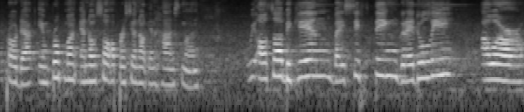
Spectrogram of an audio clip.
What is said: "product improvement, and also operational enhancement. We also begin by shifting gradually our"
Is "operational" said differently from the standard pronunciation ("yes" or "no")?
yes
